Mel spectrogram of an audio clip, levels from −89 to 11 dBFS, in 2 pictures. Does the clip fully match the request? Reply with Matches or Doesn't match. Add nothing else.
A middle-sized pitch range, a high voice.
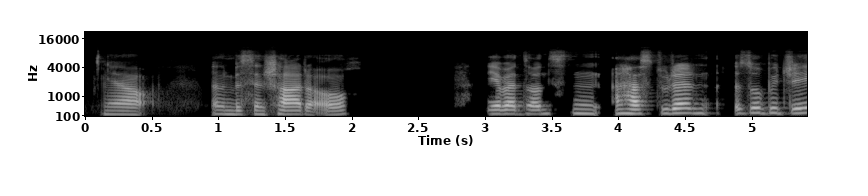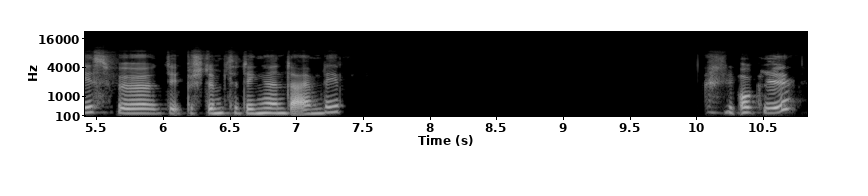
Matches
